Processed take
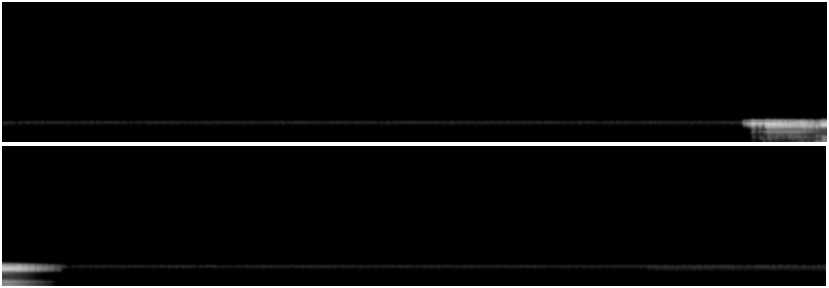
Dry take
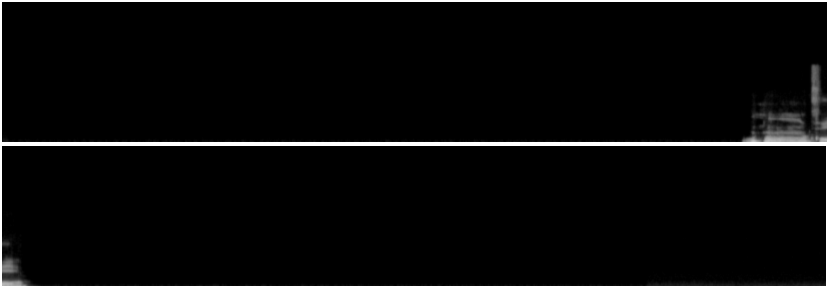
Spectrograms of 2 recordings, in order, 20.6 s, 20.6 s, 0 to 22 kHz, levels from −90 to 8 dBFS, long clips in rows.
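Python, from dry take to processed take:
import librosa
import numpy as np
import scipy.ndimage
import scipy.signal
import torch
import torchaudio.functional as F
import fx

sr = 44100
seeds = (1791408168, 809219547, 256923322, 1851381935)

p1 = fx.env_lowpass(x, sr, base_hz=550.0, full_db=-24.0)
p2 = fx.dynamic_eq(p1, sr, hz=440.0, q=1.1, threshold_db=-32.0, ratio=4.0, max_db=6)
p3 = p2 + fx.echo_feedback(p2, sr, ms=83, feedback_pct=47, wet_db=-4.0, dry=0)
p4 = fx.freq_invert(p3, sr, carrier_hz=3200)
y = p4 * librosa.db_to_amplitude(3.0)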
